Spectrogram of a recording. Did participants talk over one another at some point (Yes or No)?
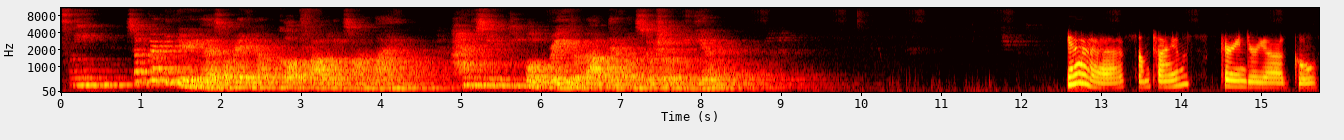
No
